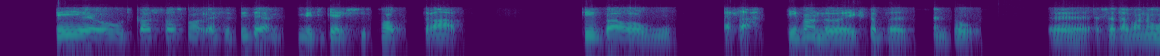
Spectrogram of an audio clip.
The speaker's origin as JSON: {"language": "Danish", "region": "North Denmark Region", "country": "Denmark", "tie": "born or raised there", "said": "jeg er vokset op i det mørkeste Nordjylland, i en lille provinsby"}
